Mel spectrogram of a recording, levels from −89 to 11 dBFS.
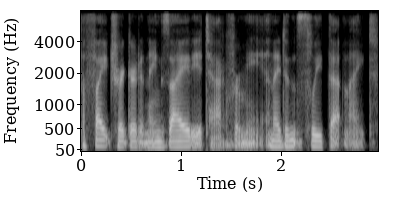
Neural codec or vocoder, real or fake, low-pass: autoencoder, 48 kHz, 32 numbers a frame, DAC-VAE, trained on Japanese speech; fake; 7.2 kHz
